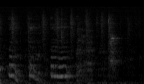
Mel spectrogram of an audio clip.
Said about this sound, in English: My dog's crying.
